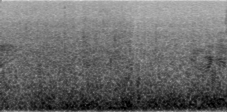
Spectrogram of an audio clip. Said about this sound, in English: I'm standing on the ferry that goes across the St. Lawrence River, and we're just moving away from the dock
